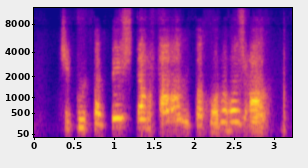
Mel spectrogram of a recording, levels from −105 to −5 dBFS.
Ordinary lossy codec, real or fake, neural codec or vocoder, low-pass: Opus, 16 kbps; fake; codec, 44.1 kHz, 0.9 kbps, DAC; 10.8 kHz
